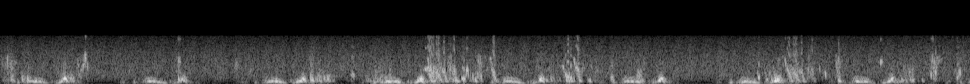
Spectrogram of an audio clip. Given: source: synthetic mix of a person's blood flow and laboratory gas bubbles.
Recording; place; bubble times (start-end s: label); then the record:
Doppler ultrasound of blood flow; precordium
0.01-0.33 s: bubbles
0.62-0.91 s: bubbles
1.75-1.84 s: bubbles
2.33-2.40 s: bubbles
3.07-3.38 s: bubbles
3.50-3.56 s: bubbles
3.65-3.96 s: bubbles
4.19-5.00 s: bubbles
5.37-5.99 s: bubbles
6.09-6.16 s: bubbles
6.35-6.47 s: bubbles
7.55-8.29 s: bubbles
8.32-8.45 s: bubbles
8.79-8.86 s: bubbles
8.96-9.46 s: bubbles
9.55-9.64 s: bubbles
From the record:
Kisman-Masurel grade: 232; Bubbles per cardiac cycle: several, 3 to 8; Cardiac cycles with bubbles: 50 to 99%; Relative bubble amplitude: moderate (0.250 to 0.450); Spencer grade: 3 (all of the cardiac periods contain showers or single bubble signals, but not dominating or overriding the cardiac motion signals); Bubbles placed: anywhere in the cardiac cycle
